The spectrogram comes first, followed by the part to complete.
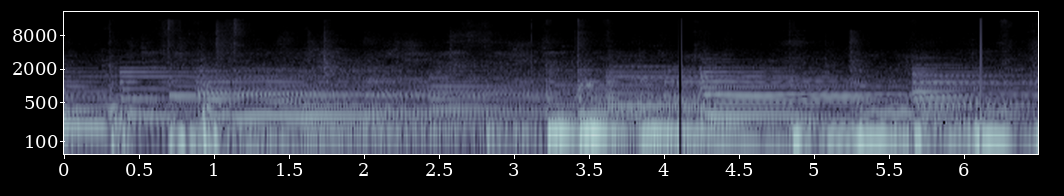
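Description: Acoustic jazz played on a plucked upright double bass and a piano: low bass notes move under held piano chords, with no vocal.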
